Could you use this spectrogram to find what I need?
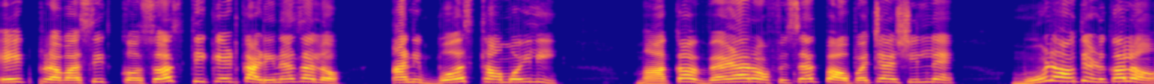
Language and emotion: Goan Konkani, angry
